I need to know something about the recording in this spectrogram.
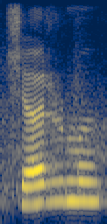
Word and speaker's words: शर्म: पूरा र तो उच्चारण हो नहीं रहा, देखिए शर्म, गर्व, है ना। गर्व तो हम लोग पढ़ नहीं रहे हैं, जब ये र पूरा होता तो हम लोग को पढ़ना होता गर्व, लेकिन ऐसे बोल रहे हैं ना, ये आधा र है, गर्व, बाद वाले अक्षर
